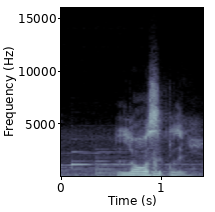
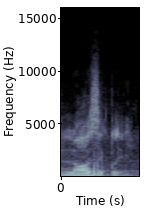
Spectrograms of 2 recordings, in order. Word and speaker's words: logically: So here A is silent.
